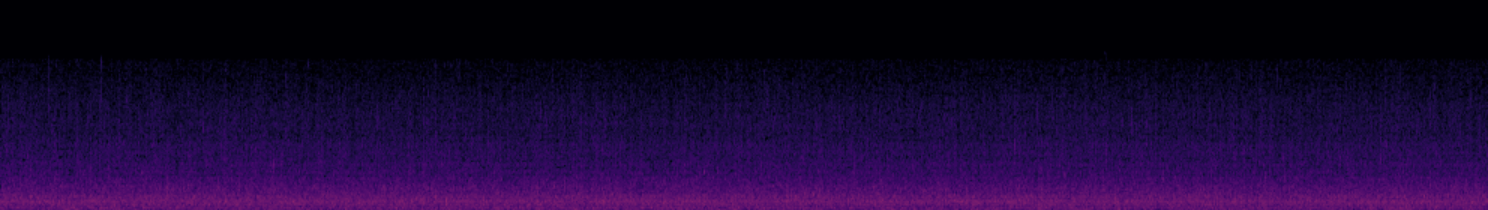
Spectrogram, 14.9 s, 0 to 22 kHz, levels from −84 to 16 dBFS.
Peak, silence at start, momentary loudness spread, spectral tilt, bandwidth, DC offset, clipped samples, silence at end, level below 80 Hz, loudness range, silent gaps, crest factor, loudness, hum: -34 dBFS; 0 s; 1 LU; -2.5 dB/octave; 16 kHz; under 0.1%; under 0.1%; 0 s; -74 dBFS; 0 LU; none; 16 dB; -48 LUFS; none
